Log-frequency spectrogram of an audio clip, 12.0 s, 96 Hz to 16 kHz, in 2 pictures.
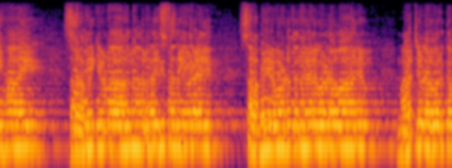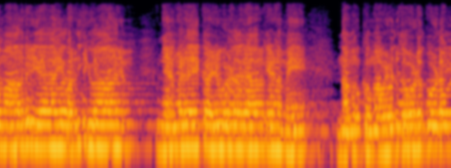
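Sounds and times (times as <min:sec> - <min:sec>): man chanting a prayer: 0:00.0 - 0:12.0.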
